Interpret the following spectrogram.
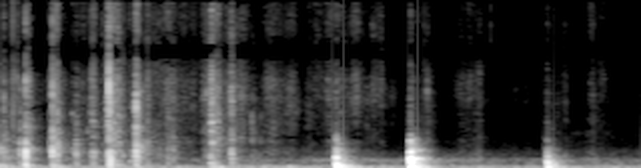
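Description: A deck of cards being shuffled by hand, packets dropped from one hand onto the other, making a run of short card slaps and clicks. The louder slaps come about two, two and a half and three and a half seconds in.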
